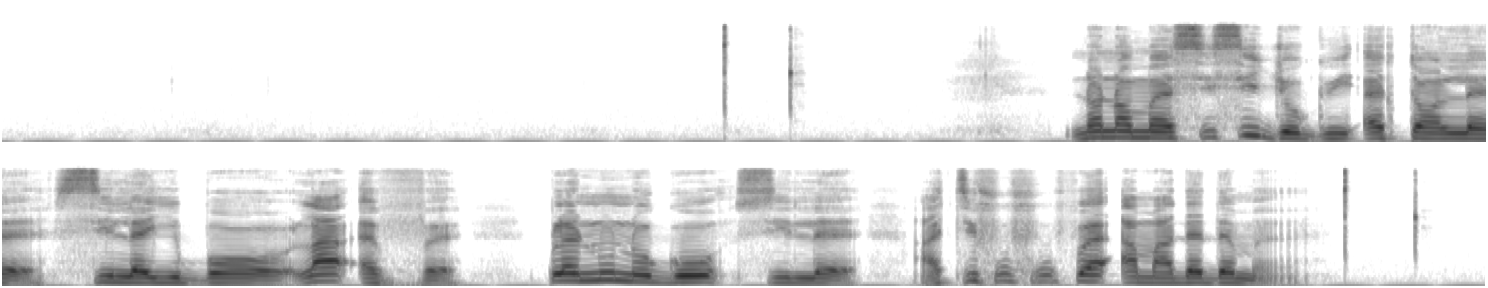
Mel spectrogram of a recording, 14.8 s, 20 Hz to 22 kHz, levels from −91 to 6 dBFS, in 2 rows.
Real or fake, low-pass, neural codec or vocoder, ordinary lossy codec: real; 10.8 kHz; none; none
